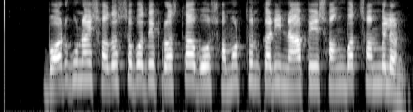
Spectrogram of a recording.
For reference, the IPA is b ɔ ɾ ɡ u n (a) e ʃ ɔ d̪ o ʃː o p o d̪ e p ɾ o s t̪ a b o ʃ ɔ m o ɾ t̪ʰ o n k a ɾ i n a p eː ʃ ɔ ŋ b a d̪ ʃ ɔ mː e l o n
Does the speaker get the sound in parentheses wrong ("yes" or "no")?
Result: no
